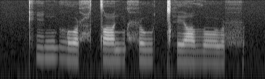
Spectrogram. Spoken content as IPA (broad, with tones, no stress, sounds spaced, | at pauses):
kʰ i˧ ŋ ɦ o˨ ħ tˤ i˨ ŋ ħ u˨ ǀʰ e˨ ðˤ u˨ ħ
